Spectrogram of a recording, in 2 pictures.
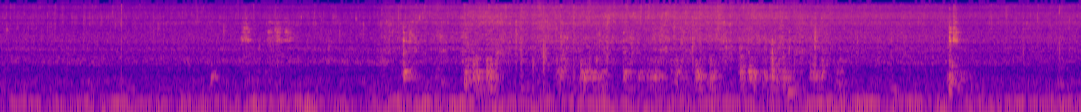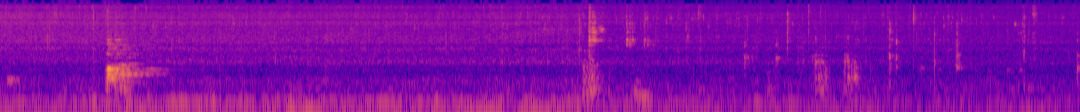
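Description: Fresh curry leaves sizzling in hot oil in a pan for a fish curry, a steady frying hiss throughout, broken by scattered clinks and scrapes of stirring, with no talk.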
